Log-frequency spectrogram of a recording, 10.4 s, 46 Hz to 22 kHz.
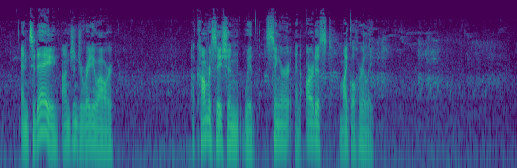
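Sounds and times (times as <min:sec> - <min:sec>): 
speech: 0:00.4 - 0:02.4, 0:03.8 - 0:07.7
flock of geese honking: 0:05.2 - 0:10.2.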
